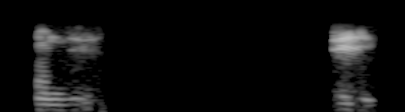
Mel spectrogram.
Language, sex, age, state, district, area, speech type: Punjabi, male, 30-45, Punjab, Bathinda, urban, conversation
